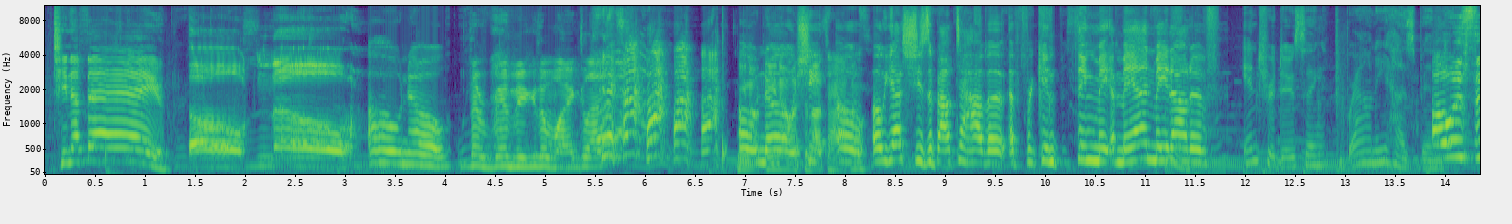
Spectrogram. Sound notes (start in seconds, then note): 5.5 laughs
